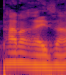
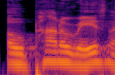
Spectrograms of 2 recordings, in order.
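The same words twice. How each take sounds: First: Pain au raisin in French pronunciation; French vowels and nasal ending on raisin; French accent. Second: Pain au raisin as "pan oh raisin", English raisin; anglicized French. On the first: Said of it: "And I said". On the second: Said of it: "And they went". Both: Retold or imitated.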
